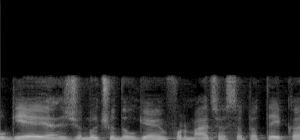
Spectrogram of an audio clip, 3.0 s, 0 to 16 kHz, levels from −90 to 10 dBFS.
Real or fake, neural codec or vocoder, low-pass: fake; codec, 16 kHz, 1.1 kbps, Voila-Tokenizer; 7.2 kHz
